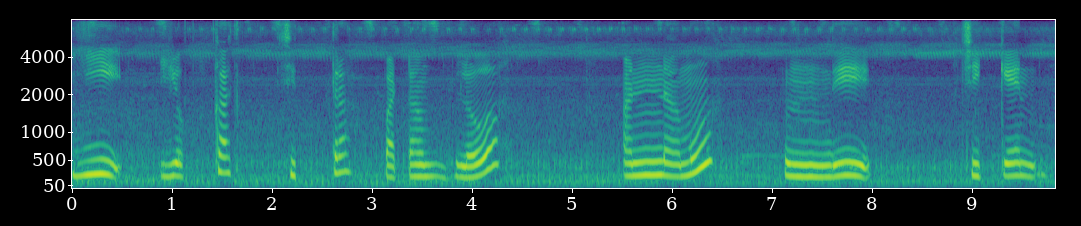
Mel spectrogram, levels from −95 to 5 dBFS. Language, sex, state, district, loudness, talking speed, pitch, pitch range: Telugu, female, Andhra Pradesh, Sri Satya Sai, -13 LUFS, 45 wpm, 225 Hz, 210-240 Hz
